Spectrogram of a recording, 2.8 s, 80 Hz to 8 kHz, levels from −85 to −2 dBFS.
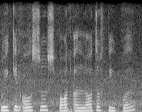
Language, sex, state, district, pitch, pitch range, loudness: English, female, Assam, Kamrup Metropolitan, 220 Hz, 205-235 Hz, -16 LUFS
